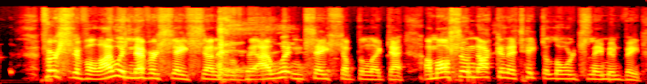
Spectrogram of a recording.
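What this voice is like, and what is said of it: Exaggerated angry Lou Holtz impression. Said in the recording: “The voice is nothing really like Lou Holtz. It's so exaggerated ... can you do an angry Lou Holtz as he hears you make fun of him?”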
